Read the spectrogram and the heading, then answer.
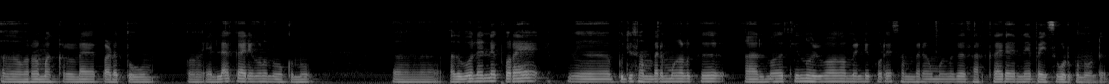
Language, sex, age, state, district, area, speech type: Malayalam, male, 18-30, Kerala, Idukki, rural, spontaneous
